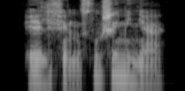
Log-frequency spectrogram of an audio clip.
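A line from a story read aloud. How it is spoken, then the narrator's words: Calm persuading. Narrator (Russian): начал спокойно внушать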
